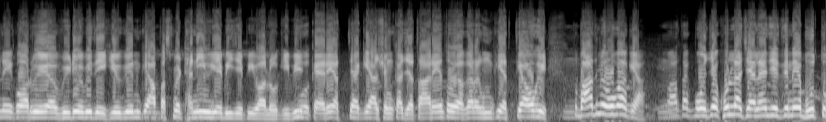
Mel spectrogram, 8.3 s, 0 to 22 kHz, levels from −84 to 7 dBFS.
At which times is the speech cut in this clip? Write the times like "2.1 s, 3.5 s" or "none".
3.1 s, 6.8 s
